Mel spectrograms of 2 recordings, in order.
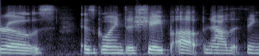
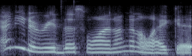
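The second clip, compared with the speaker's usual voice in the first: plain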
